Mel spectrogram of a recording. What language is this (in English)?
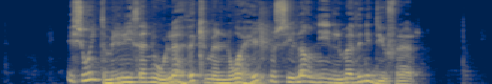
Kabyle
